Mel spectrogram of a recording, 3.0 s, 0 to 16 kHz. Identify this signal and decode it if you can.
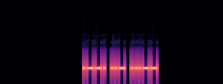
Morse code, heard as a keyed tone, about 46 wpm, 700 Hz. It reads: PU3
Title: Callsign Prefixes for Top 100 DXCC - 45wpm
